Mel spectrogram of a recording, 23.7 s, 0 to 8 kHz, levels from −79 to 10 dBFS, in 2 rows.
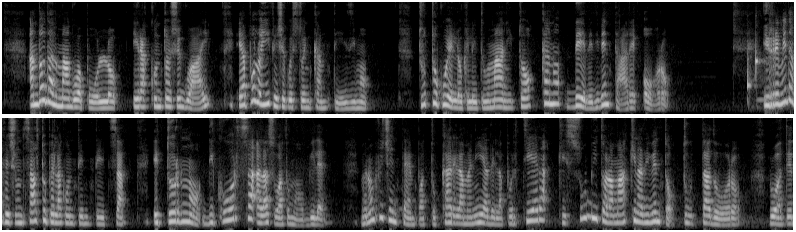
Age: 30-49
